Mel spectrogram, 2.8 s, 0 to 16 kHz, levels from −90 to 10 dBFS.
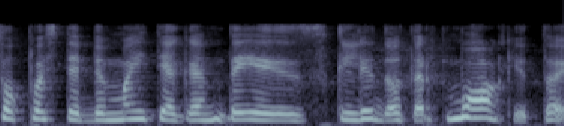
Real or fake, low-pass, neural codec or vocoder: real; 7.2 kHz; none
